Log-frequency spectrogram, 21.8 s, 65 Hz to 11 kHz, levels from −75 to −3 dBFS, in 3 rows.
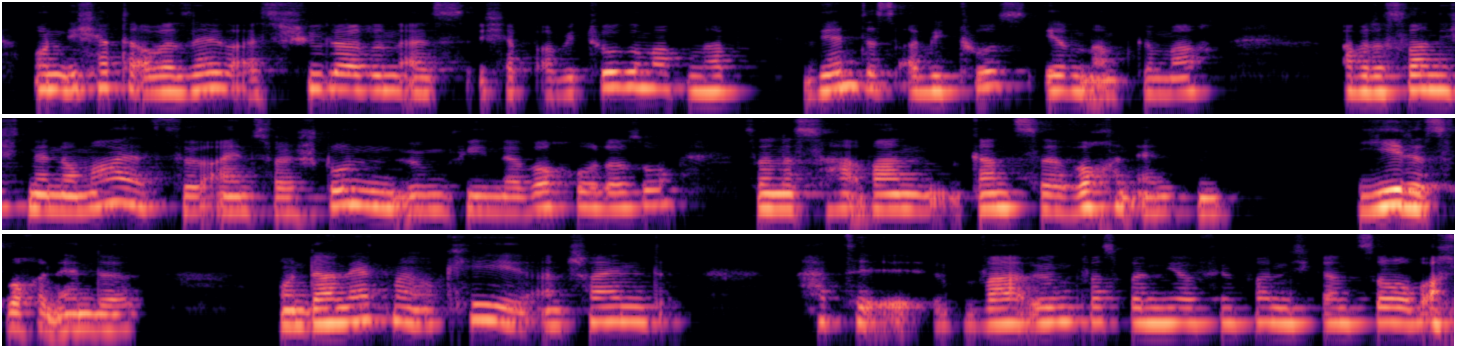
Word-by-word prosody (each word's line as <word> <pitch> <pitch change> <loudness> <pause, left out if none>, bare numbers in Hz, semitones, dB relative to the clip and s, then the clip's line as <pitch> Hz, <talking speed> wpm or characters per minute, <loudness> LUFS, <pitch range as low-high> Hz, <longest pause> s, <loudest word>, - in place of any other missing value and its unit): Und 205 -1 +2
ich 205 0 -3
hatte 220 - -1
aber 180 +2 +2
selber 205 +2 0
als 165 0 -9
Schülerin, 200 -2 0
als 170 0 -5
ich - - -12
hab 165 0 -9
Abitur 170 +8 +1
gemacht 215 -2 0
und 185 - +1
hab 185 0 -4 0.2
während 220 +4 +1
des 210 +1 -5
Abiturs 215 +6 -2
Ehrenamt 185 -4 -2
gemacht. 170 +1 -5 0.6
Aber 185 -1 +1
das 180 0 +1
war 200 - +5
nicht 190 -1 0
mehr 170 -1 +4
normal 185 +5 +1
für 170 -5 -4
1, 155 -1 -1
2 150 -1 -5
Stunden 200 +1 +1
irgendwie 165 0 -4
in 155 - -5
der 150 -1 -3
Woche 185 +1 0
oder 180 0 0
so, 205 +2 -6 0.3
sondern 175 0 +4
es 170 0 -7
ha 175 0 -3
waren 170 -1 +1
ganze 175 -2 +1
Wochenenden, 150 -6 0 0.6
jedes 180 +2 +7
Wochenende. 145 -2 0 0.7
Und 170 0 +2
da 185 +1 +8
merkt 215 +2 +2
man, 195 -4 0
okay, 195 0 -1
anscheinend 200 +4 -2 0.6
hatte 195 -1 -6
i 440 -1 -6 0.2
war 185 +2 +2
irgendwas 195 0 -2
bei 190 - 0
mir 185 0 +2
auf 185 0 -6
jeden 185 -1 -5
Fall 195 0 -3
nicht 185 0 -1
ganz 185 0 -2
sauber. 190 0 +3
185 Hz, 170 wpm, -24 LUFS, 170-200 Hz, 0.7 s, da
